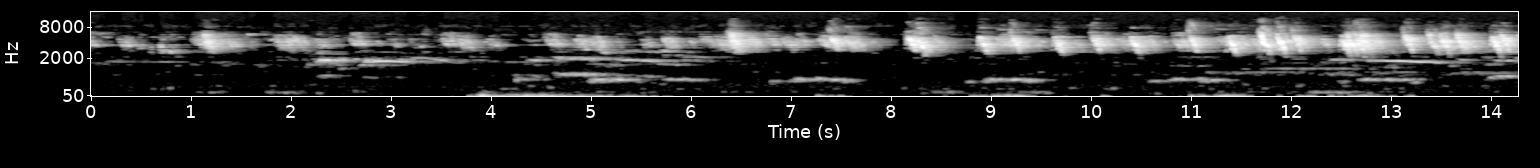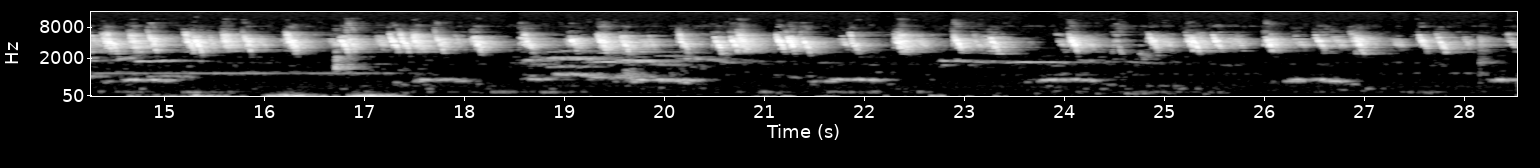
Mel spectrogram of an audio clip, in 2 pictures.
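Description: Birds chirping: a steady run of short high chirps, about two a second, over a lower call repeated roughly once a second.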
